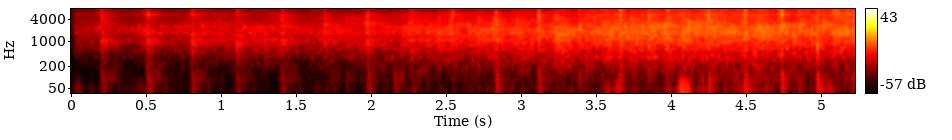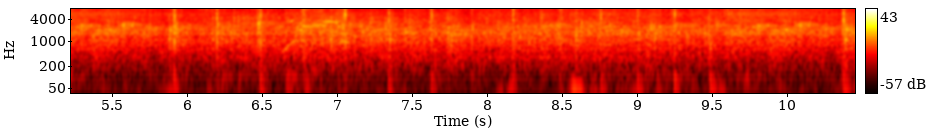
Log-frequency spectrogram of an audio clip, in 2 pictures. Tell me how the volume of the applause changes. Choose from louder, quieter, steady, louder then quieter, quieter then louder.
louder.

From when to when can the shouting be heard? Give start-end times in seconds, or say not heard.
6.6-7.2.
